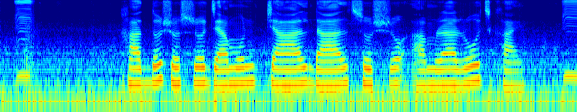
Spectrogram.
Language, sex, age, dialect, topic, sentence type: Bengali, female, 25-30, Standard Colloquial, agriculture, statement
